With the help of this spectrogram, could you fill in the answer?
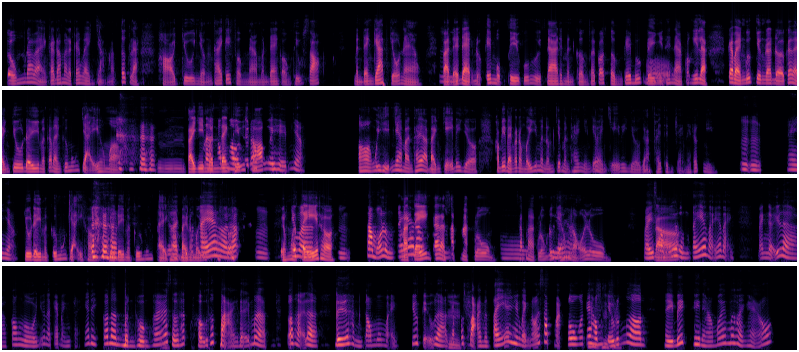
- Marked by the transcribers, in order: tapping; in English: "gap"; distorted speech; chuckle; unintelligible speech; chuckle; chuckle; "sự" said as "hự"; other noise; laughing while speaking: "Ừm"
- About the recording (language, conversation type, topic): Vietnamese, podcast, Bạn làm gì để chấp nhận những phần chưa hoàn hảo của bản thân?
